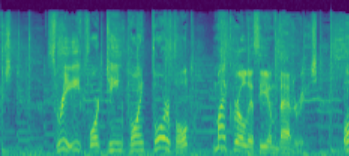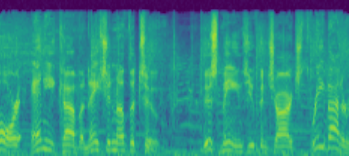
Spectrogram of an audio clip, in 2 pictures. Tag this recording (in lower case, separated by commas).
music, speech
